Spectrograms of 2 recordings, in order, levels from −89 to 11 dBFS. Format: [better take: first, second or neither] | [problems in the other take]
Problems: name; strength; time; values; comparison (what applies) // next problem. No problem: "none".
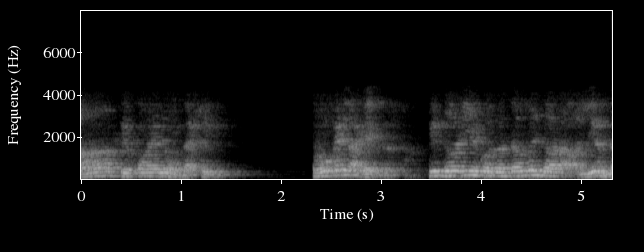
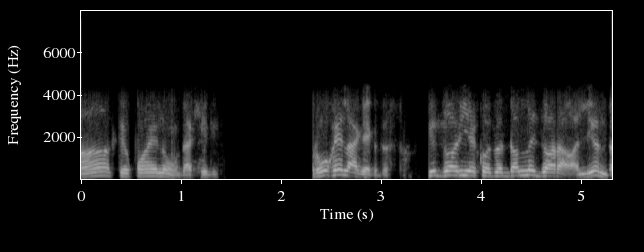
second | room echo; dies away in 0.6 s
